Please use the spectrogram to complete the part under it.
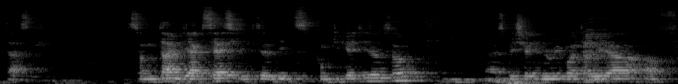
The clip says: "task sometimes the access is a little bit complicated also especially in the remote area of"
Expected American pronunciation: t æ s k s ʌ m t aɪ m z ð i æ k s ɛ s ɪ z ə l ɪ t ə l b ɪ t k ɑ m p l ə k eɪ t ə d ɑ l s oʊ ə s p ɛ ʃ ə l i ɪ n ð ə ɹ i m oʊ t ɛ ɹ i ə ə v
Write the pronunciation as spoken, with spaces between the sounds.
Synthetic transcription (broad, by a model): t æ s k s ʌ m t aɪ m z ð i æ k s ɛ s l ə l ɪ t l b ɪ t k ɑ m p l ə k eɪ t ə d ɑ l s oʊ ə s p ɛ ʃ ə l i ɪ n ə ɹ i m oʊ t ɛ ɹ i ə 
